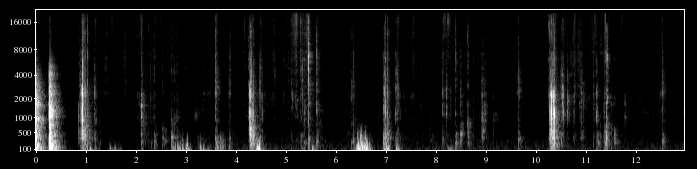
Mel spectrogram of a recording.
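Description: Oracle cards are handled and drawn in a quiet room, with scattered crisp snaps, slides and soft rustles arriving irregularly, close and alone.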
